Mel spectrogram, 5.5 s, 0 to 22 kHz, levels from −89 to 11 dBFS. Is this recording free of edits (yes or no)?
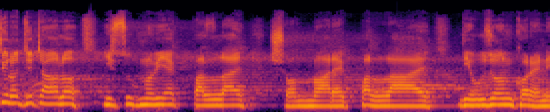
yes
